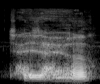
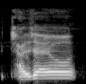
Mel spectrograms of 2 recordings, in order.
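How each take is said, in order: First: It is said in a smooth, low voice. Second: It is said in a plain, ordinary voice.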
